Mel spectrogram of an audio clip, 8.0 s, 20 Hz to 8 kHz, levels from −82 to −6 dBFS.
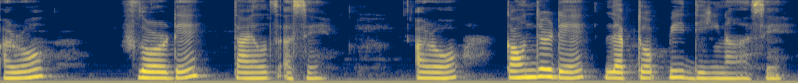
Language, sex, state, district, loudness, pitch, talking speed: Nagamese, female, Nagaland, Dimapur, -15 LUFS, 205 Hz, 90 wpm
